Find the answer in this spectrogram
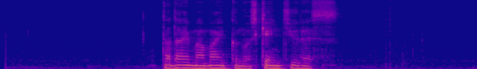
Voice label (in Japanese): iPhone8Plus外付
